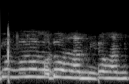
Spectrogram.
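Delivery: high-pitched frightened cub pleading; begging. Acted. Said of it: "that one was begging".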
